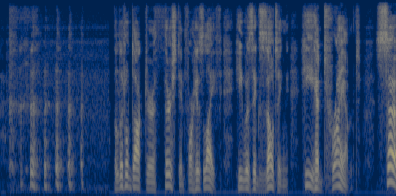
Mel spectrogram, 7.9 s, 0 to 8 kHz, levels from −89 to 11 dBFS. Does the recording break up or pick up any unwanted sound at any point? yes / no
yes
